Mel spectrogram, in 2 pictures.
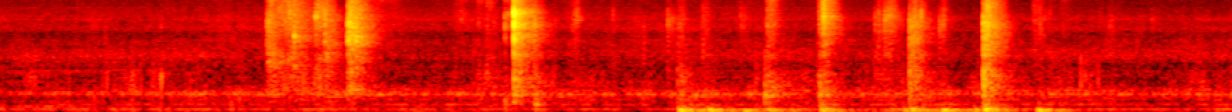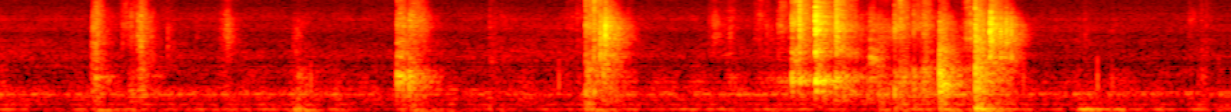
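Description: Small plastic deli cups and their lids being handled: scattered sharp clicks and taps of plastic knocking and snapping, with a stretch of low rumbling bumps a few seconds in, over a faint steady hum.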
